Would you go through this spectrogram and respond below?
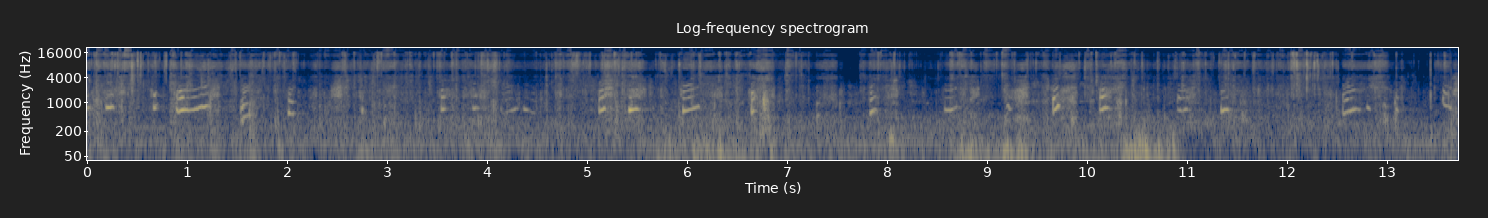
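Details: A West Highland white terrier welcoming its owner home whines again and again, with brief rising whimpers coming in quick bursts throughout, mixed with a steady hiss of background noise and faint rustling.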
